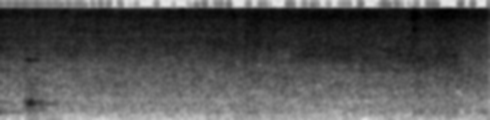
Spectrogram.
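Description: A soft, even hiss of whole pointed gourds frying under a lid, steady and muffled with a faint pop near the start.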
